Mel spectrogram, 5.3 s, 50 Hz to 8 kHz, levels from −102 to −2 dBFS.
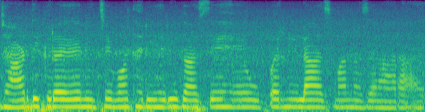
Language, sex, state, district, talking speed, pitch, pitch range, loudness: Hindi, female, Bihar, West Champaran, 190 wpm, 190 Hz, 185-195 Hz, -14 LUFS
